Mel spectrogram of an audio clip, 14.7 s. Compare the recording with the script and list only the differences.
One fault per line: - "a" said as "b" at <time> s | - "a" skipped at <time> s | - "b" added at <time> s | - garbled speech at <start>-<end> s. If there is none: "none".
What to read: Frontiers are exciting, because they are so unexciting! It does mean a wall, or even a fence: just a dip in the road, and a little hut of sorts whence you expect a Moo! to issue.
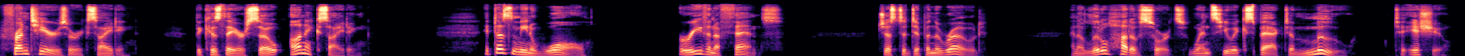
- "does" said as "doesn't" at 4.9 s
